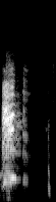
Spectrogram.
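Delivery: high imitated yelp of agony; pained scream. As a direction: yelp like someone caught in a riot. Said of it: "like, they just got beat up".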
